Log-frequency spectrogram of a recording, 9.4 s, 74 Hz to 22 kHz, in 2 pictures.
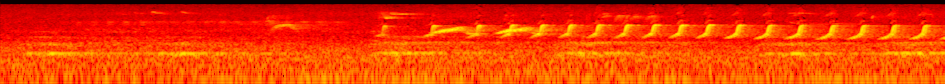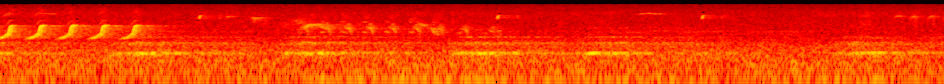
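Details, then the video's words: Morning birdsong outdoors at about 8 a.m.: a fast, even trill of sharp repeated notes lasting about three seconds, set among softer chirps and lower notes from other birds. "Bird Sounds"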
